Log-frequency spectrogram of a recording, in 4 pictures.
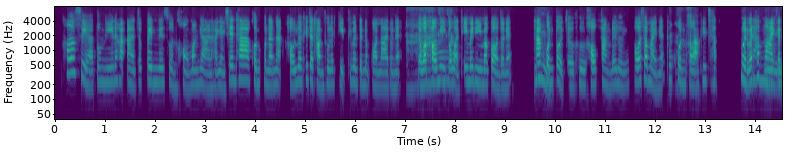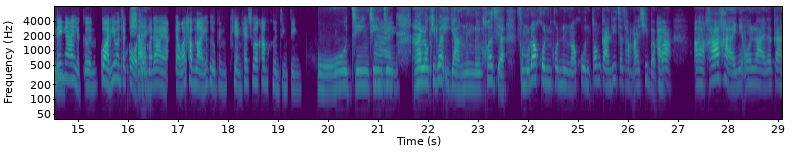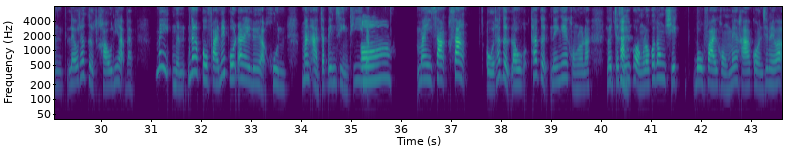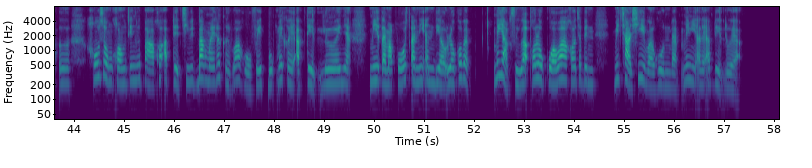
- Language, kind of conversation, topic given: Thai, unstructured, คุณคิดว่าเราควรแสดงตัวตนที่แท้จริงในโลกออนไลน์หรือไม่?
- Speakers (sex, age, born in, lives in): female, 20-24, Thailand, Thailand; female, 25-29, Thailand, Thailand
- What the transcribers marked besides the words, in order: other background noise; laughing while speaking: "จะ"; tsk; tsk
